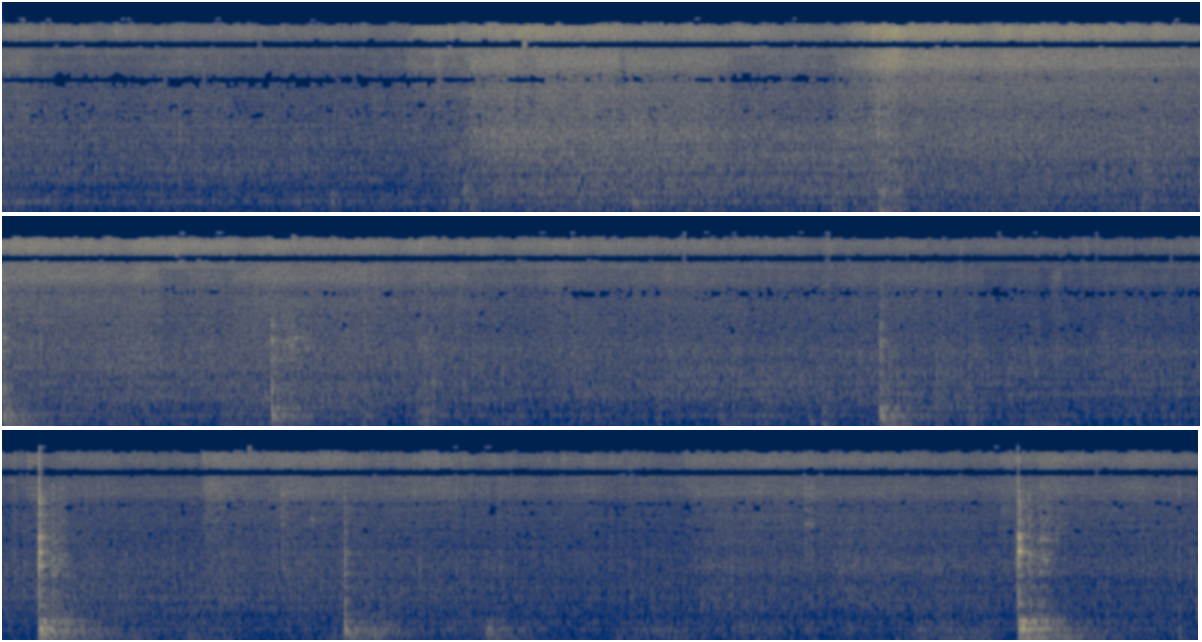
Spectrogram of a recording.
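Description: Tortillas and shredded beef sizzling on a Blackstone flat-top griddle. The sizzle swells louder about four and seven seconds in, then slowly eases. A few sharp clicks of metal utensils against the steel come through it, the loudest two about twenty and twenty-eight seconds in.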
